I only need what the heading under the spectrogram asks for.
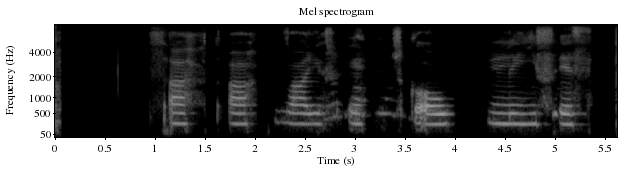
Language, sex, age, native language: Icelandic, male, 7, Icelandic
